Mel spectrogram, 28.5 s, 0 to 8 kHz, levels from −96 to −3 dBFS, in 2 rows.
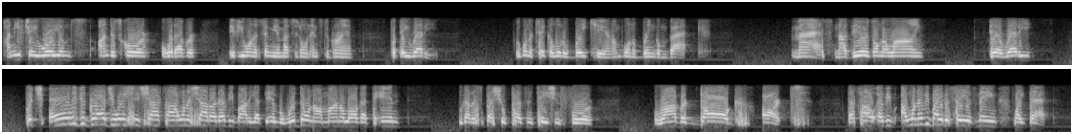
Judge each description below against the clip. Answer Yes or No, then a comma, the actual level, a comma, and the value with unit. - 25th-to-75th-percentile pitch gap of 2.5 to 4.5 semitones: No, average, 4.9 semitones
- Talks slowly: No, average, 185 wpm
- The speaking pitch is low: No, medium, 165 Hz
